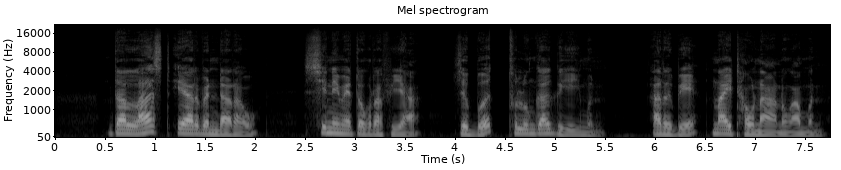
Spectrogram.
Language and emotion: Bodo, disgusted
